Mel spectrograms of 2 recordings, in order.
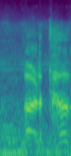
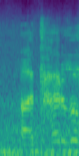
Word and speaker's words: अथर्व: अर्थव नहीं, अथर्व हूँ मैं। मेरा नाम अथर्व है।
